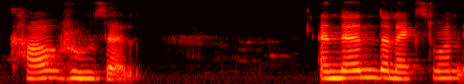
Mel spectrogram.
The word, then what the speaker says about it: carousel: which is a merry-go-round it's actually pronounced ca ru zel you have to like stress the middle of the word and then as you can see in the english word it's s but it's pronounced with a z sound so it's like kha rusell and then the next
